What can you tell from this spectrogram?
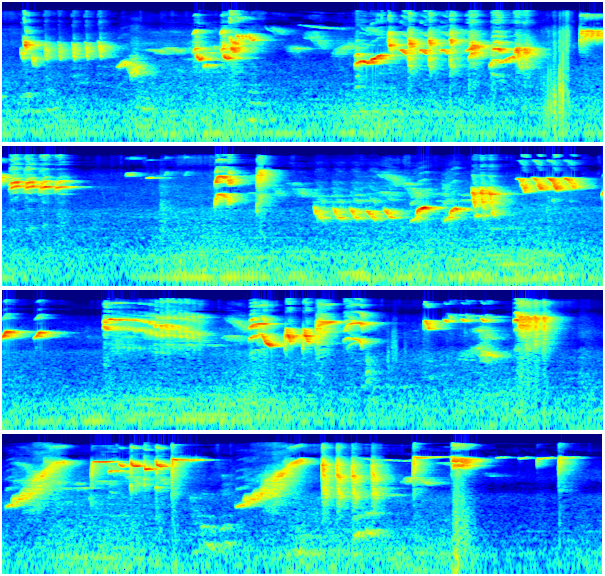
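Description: Orange-headed thrush singing a long, varied song of quick trills and rising and falling whistled phrases, broken by short pauses.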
